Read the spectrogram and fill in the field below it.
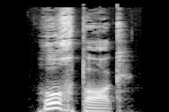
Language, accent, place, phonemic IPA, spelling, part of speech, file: German, Germany, Berlin, /ˈhoːxˌbʊʁk/, Hochburg, noun, De-Hochburg.ogg
- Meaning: fortress located on top of a hill or mountain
